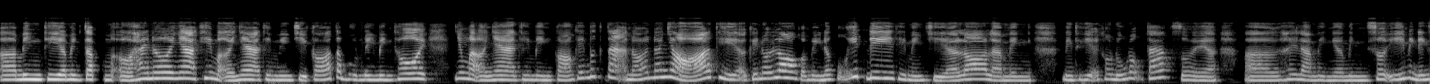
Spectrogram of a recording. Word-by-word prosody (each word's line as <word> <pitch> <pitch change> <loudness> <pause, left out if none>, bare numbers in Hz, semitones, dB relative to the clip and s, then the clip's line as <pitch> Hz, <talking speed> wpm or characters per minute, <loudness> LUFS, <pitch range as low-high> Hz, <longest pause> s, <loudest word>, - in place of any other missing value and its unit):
Ờ, 220 0 +2
mình 225 0 +7
thì, 230 -1 +5
à, 220 - +6
mình 220 -1 +2
tập 220 0 +3 0.2
ở 195 -1 -1
2 255 +6 +2
nơi 280 +1 +3
nha, 275 -1 +7
khi 290 0 -1
mà 240 - +1
ở 180 - -1
nhà 215 +2 +3
thì 215 0 -4
mình 200 0 0
chỉ 195 -2 -1
có 215 +4 -2
tập - - -1
một 225 -2 -4
mình 210 0 0
mình 210 -1 0
thôi, 255 +2 +2 0.3
nhưng 275 0 -3
mà 235 - +4
ở 200 - 0
nhà 205 +1 +2
thì 215 -1 -4
mình 200 -1 -3
có 200 0 -3
cái 285 +1 -5
mức 360 +2 -5
tạ 315 - +1
nó 225 +4 -1
nó 320 +2 -2
nhỏ 310 - +3
á, 265 - +5
thì 250 -9 -1
cái 245 - -4
nỗi 275 +2 -3
lo 315 -2 +3
của 200 - -6
mình 205 0 -3
nó 220 - 0
cũng - - -9
ít 350 +4 0
đi, 285 0 +3
thì 245 -4 -4
mình 195 -1 -2
chỉ, 185 -3 -3
à, 180 +1 -1
lo 240 +3 +1
là 190 -5 -1
mình 185 0 -4 0.3
mình 205 -2 -3
thực 215 - -7
hiện 210 -1 -5
không 240 0 -6
đúng 225 +2 -2
động 280 0 -8
tác, 320 +4 -3
rồi, 200 -7 -5
à, 180 0 -3 0.3
ờ, 190 -2 -3
hay 230 +4 -4
là 205 -3 -2
mình, 190 -1 -4
à, 185 - -4
mình 190 0 -2
sơ 235 +5 -3
ý 230 +4 -1
mình 275 - -2
đánh 220 +1 0
220 Hz, 305 wpm, -18 LUFS, 200-265 Hz, 0.3 s, mình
